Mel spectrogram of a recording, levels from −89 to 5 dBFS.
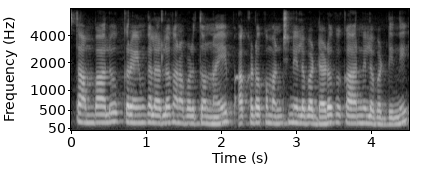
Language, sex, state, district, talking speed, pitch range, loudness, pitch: Telugu, female, Andhra Pradesh, Srikakulam, 160 wpm, 180-195 Hz, -22 LUFS, 190 Hz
